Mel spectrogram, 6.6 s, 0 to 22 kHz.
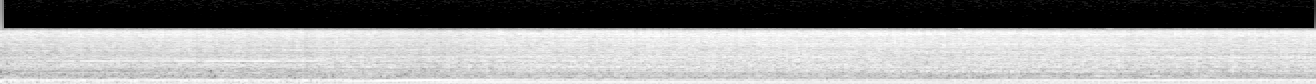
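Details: Ford Mustang V6 knocking between 1000 and 1500 rpm: a low idle hum rises slightly with faint tapping underneath; told it is just lifters, but the owner fears a rod-bearing knock, cause unconfirmed.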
